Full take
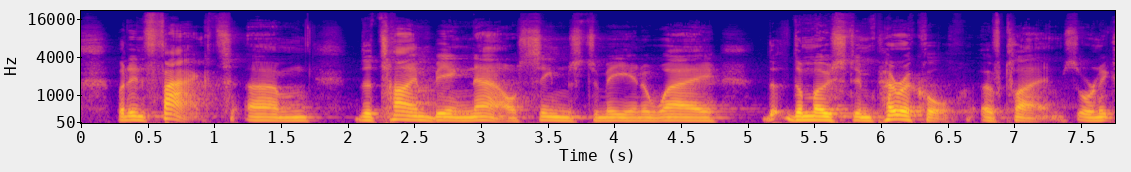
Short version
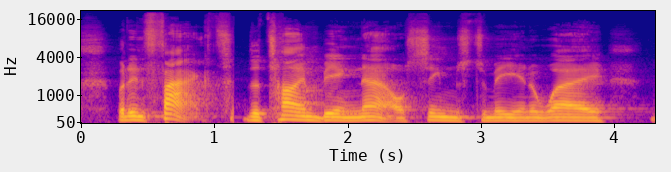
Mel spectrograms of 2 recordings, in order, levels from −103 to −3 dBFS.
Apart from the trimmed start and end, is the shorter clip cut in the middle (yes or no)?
yes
